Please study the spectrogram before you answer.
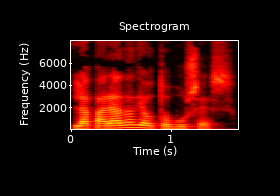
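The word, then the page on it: la parada de autobuses: European Spanish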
